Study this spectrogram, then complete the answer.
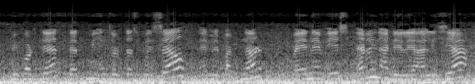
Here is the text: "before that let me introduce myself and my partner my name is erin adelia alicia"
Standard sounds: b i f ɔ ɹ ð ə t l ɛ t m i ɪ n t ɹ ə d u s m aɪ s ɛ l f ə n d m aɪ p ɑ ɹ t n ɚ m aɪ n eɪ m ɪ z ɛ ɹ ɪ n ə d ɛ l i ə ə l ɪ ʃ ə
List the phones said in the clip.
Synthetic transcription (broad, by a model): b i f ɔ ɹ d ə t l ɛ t m i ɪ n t ə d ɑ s m aɪ s ɛ l f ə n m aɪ p ɑ ɹ t n ɚ m aɪ n eɪ m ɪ s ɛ ɹ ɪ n ə d ɛ l i ə l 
